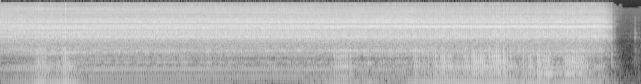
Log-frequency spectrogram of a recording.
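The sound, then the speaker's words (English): A power saw cuts through a gourd along a pencil line with a steady, loud mechanical buzz and rasping grind that holds for about nine seconds, then cuts off abruptly. No one speaks. “Now you don't want to be pushing your saw when you're cutting.”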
